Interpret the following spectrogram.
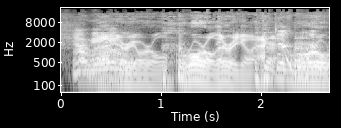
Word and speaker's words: auroral: is the high frequency active aerial Oriole, how do you pronounce that? Research program. Aerial, the lights, the northern lights, those things. right. Auroral, there we go.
